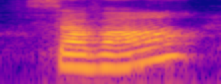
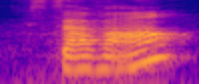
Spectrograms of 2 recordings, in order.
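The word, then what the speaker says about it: ça va: very neutral conversational french sava again here both a's are strong a sound so it's not sava it's sava and the second one is longer because it's stressed so so that can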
